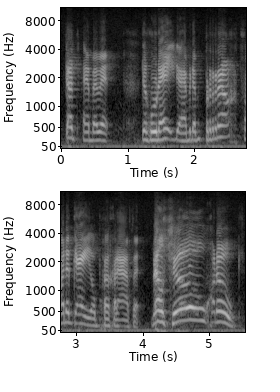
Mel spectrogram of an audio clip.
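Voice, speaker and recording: A man's voice: high voice, lively intonation, a little slow, bright, forceful tone, full character voice. A man playing a polite, sensible male talking forest bird in a children's radio play.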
